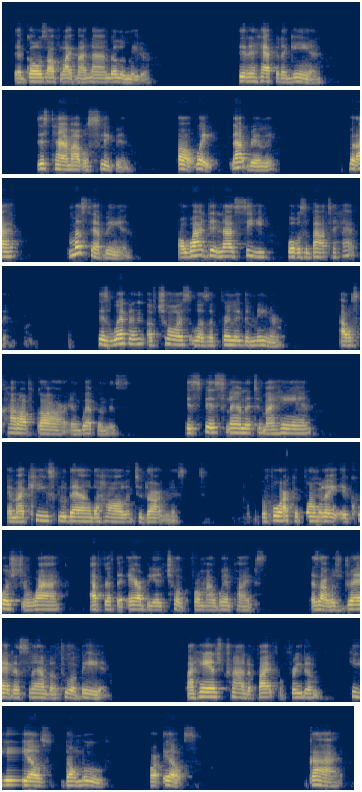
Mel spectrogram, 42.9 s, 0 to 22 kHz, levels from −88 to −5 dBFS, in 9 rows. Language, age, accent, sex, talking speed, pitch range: English, 40-59, American, female, 145 wpm, 150-180 Hz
